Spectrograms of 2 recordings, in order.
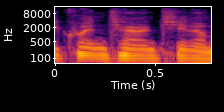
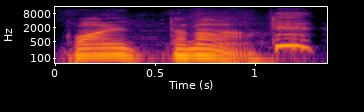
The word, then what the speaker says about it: Quentin Tarantino: All week, as she's been talking about this prize we have, she's been saying, Quinton? Quintanana. So we're like, what? You talking about Quentin Tarantino still?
